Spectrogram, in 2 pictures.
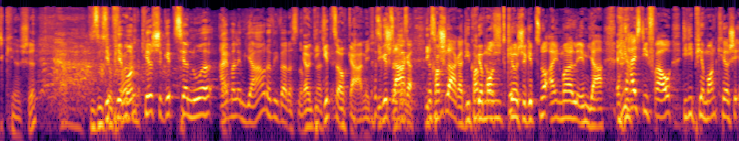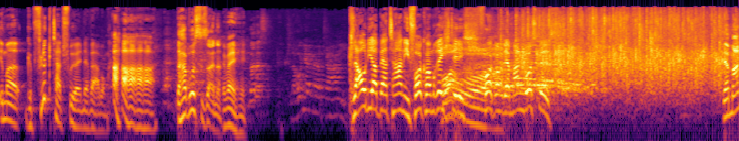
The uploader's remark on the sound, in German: Noch eine weitere Folge vor Publikum aufgenommen.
